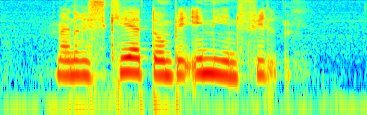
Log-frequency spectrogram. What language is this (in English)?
Danish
